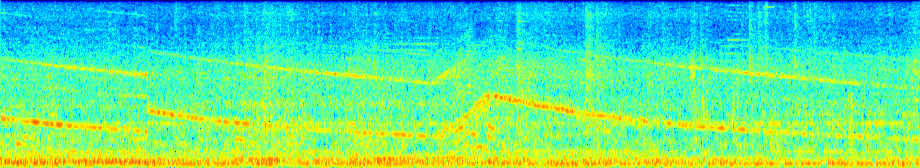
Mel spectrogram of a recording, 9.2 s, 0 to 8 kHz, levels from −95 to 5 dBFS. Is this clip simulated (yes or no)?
no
